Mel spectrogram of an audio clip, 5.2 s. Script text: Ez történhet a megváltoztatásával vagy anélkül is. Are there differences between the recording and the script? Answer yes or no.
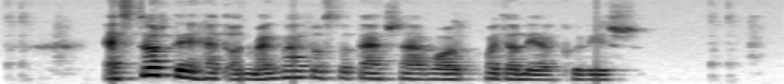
no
